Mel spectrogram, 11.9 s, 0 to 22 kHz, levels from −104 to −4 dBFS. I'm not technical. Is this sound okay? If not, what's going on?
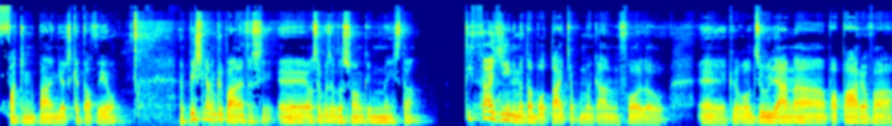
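No. From 1.62 to 4.81 s there's a call bitrate drop: the connection squeezed the audio, so speech sounds rough and muffled until it recovers.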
